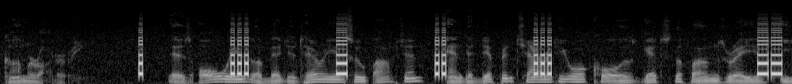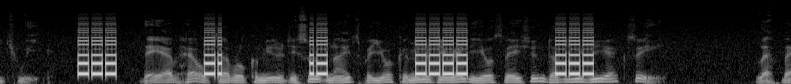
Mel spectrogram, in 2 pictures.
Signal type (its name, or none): Morse code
